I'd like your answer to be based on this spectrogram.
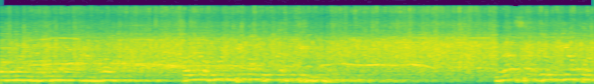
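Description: Sustained applause from an audience, loud and steady throughout, with a tonal musical drone and some voices mixed underneath.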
